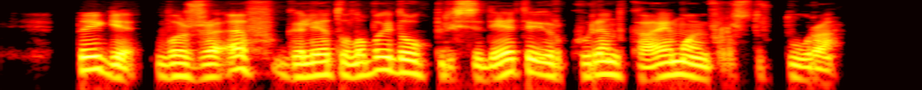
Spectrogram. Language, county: Lithuanian, Alytus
